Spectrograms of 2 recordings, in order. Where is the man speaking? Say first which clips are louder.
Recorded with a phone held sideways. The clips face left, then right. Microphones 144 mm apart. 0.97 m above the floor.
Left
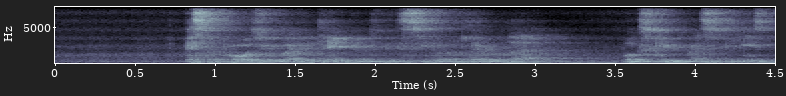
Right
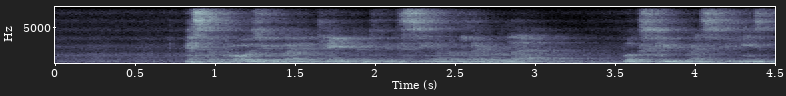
Right 1 dB; 25° right (ahead or behind), 1.8 m.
